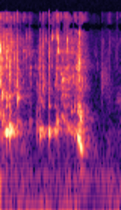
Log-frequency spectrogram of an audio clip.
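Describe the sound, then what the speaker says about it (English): Liquid being poured into a measuring cup for a states-of-matter demonstration, heard as a short, quiet trickle and drip lasting under two seconds before it fades out. "And now we're going to be pouring this into the cup."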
